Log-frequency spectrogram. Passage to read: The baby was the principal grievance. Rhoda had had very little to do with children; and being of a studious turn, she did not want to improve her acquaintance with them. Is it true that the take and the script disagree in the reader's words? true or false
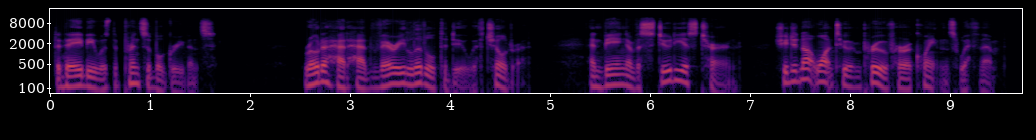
false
